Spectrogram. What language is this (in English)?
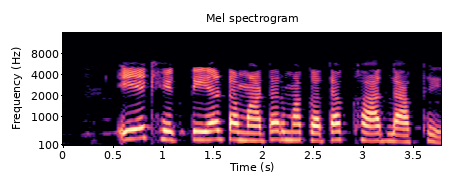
Chhattisgarhi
